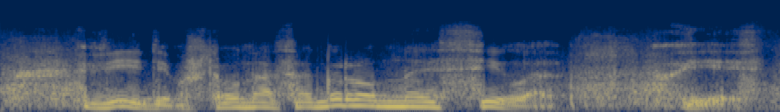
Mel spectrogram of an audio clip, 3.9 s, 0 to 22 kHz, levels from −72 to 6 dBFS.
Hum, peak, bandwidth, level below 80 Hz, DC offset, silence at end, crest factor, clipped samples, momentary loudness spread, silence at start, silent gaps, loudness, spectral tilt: none; -6 dBFS; 10 kHz; -52 dBFS; under 0.1%; 0 s; 14 dB; under 0.1%; 7 LU; 0 s; none; -20 LUFS; -7.5 dB/octave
